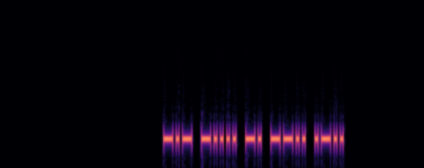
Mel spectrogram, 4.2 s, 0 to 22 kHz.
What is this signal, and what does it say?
Morse code, heard as a keyed tone, about 36 wpm, 700 Hz. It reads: K6NZL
